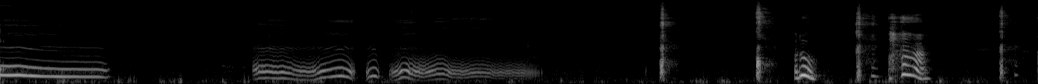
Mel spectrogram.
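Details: Child's vocal sounds, then several short sharp cough bursts; deliberately exaggerated, acted coughing by a young child rather than an illness cough.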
